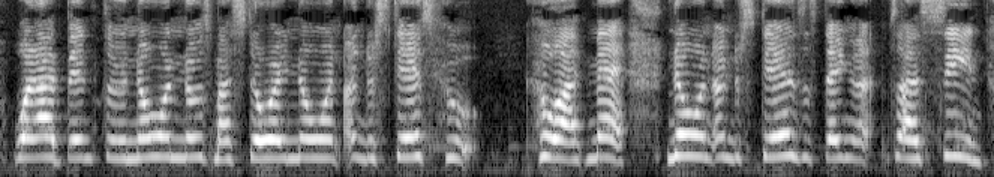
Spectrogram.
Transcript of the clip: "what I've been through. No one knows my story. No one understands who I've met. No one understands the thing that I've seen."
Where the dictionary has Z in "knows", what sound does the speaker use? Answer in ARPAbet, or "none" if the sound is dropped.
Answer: Z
